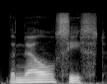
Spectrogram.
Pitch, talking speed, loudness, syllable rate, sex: 100 Hz, 165 wpm, -15 LUFS, 4.6 syllables/s, male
